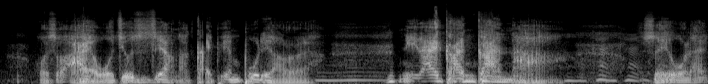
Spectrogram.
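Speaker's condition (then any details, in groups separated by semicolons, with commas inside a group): Vocal cord damage; vocal cord damage after cervical spine surgery, severe car accident 14 years ago, surgery two days later; unclear speech from vocal cord damage, greatly improved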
